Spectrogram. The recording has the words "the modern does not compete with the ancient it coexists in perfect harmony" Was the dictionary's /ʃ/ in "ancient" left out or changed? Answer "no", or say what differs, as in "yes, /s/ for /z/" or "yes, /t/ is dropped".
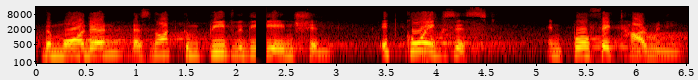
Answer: no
